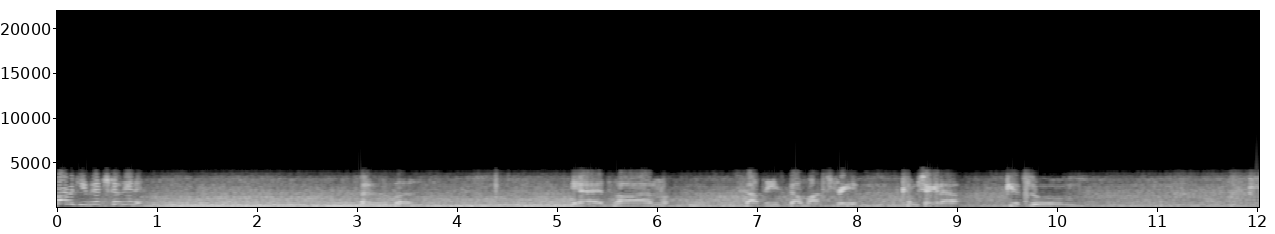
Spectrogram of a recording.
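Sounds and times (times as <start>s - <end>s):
bus engine droning: 0.0s - 9.4s.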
